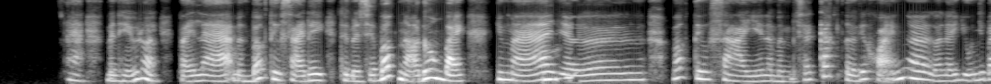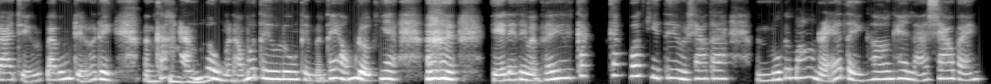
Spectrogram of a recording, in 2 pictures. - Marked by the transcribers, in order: tapping; distorted speech; chuckle; "làm" said as "ừn"
- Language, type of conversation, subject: Vietnamese, advice, Làm sao để cân bằng chi tiêu hằng tháng và trả nợ hiệu quả?
- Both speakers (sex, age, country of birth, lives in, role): female, 25-29, Vietnam, Vietnam, user; female, 45-49, Vietnam, United States, advisor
